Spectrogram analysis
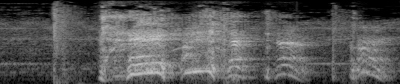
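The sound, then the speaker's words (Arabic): A man, the master of a house, coughs in a rough, voiced run of a few harsh bursts, fairly loud and heard alone without other talk. “إيه هو لما يكح يبقى عايزك؟”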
